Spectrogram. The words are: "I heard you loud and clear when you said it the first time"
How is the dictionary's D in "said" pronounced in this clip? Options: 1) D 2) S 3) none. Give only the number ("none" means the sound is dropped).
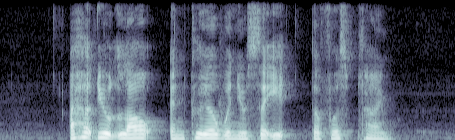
3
